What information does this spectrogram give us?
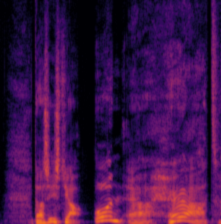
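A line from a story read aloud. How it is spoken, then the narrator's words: Calling out after pause. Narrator (German): rief er nach einem Weilchen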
